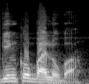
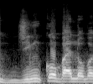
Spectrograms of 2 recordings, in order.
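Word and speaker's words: Ginkgo biloba: चौथी इंपॉर्टेंट दवा दोस्तों गिंको बायलोबा, इसको जिंको बायलोबा पे प्रोनाउंस करते हैं लोग, चलेगा, गिंको बायलोबा बेसिकली।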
